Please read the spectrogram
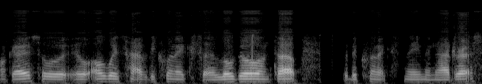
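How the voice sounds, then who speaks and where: With a French accent, a man speaks at a fairly quick pace in a medium pitch, his intonation monotone and flat. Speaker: software product demonstrator. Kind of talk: software demo in a webinar. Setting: webinar, online call. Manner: halting, many fillers and repeats.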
